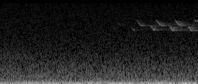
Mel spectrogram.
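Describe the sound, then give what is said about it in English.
A black-and-white warbler sings a thin, very high series of quick two-note phrases, repeated rhythmically in the second half, over a steady wash of low rumble and hiss. “There's our black and white warbler.”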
